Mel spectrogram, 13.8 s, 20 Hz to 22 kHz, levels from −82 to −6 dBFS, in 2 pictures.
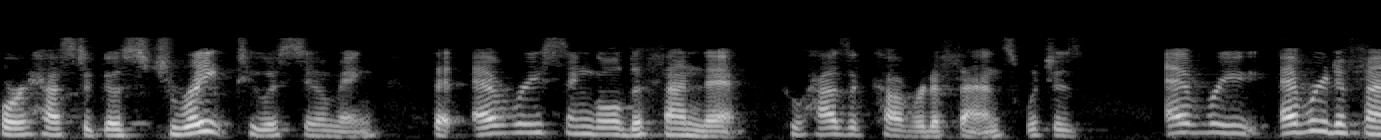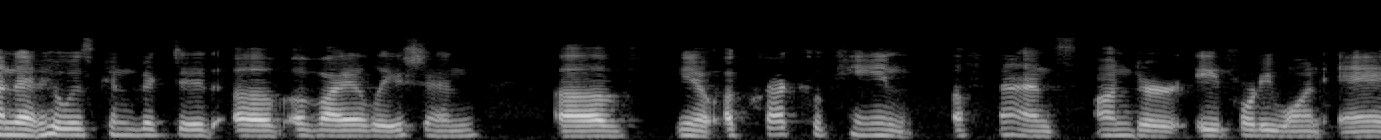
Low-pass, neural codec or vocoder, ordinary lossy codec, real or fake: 7.2 kHz; none; MP3, 64 kbps; real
